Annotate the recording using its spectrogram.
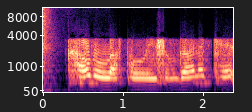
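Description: A voice speaking through a thin, narrow telephone- or radio-like filter, starting a moment in with a short break near the middle.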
